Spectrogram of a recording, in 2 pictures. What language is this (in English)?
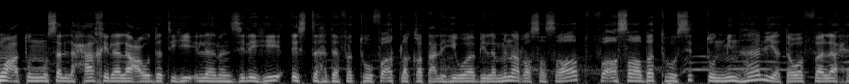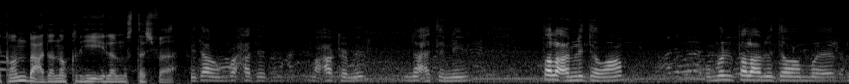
Arabic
